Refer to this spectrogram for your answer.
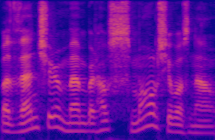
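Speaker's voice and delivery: ordinary delivery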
